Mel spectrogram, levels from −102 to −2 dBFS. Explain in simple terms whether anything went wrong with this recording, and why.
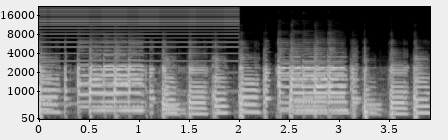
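USB whine from 0.0 to 2.0 s: a steady high-pitched tone at 1 kHz, strongest at 4 kHz, as the USB connection's 1 ms power pulses leak into the audio.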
